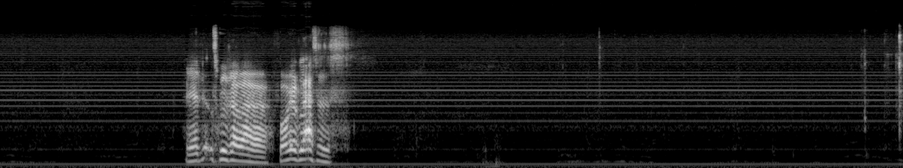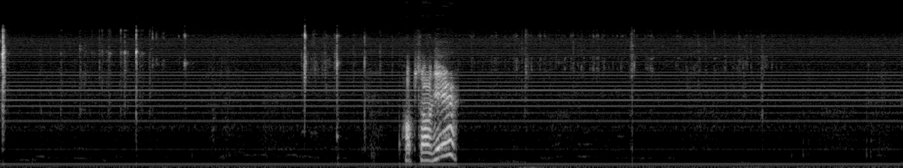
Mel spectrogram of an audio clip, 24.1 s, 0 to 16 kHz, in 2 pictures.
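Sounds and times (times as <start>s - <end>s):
electrical mains hum: 0.0s - 24.0s
small objects clicking: 11.5s - 12.2s, 13.1s - 14.6s.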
